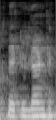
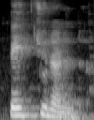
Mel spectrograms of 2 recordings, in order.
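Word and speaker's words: petulant: Next word दिया गया है जिसको आप पेटुलेंट बोलने वाले हैं, तो पेटुलेंट नहीं होगा, पेचुलेंट।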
